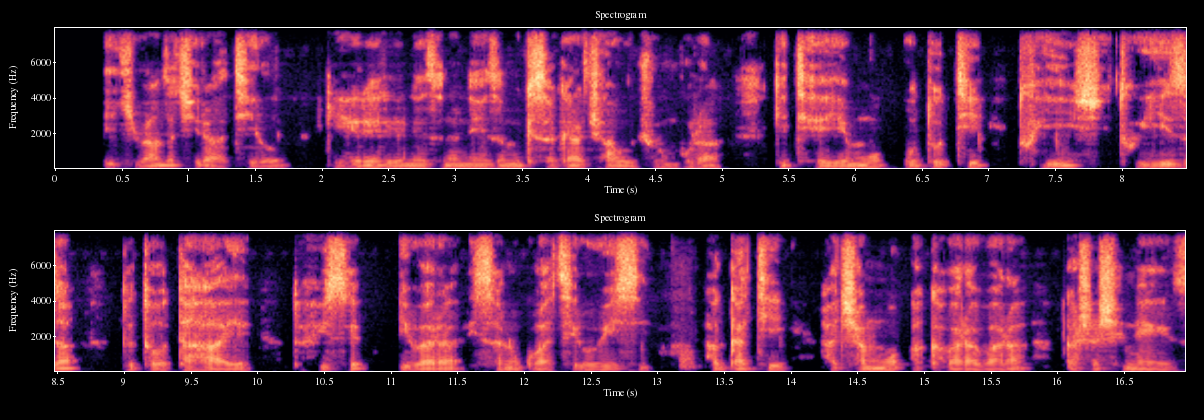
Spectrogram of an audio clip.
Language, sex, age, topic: Rundi, male, 18-24, education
